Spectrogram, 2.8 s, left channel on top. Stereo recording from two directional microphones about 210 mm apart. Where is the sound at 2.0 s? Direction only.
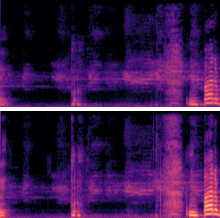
50° right (ahead or behind).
